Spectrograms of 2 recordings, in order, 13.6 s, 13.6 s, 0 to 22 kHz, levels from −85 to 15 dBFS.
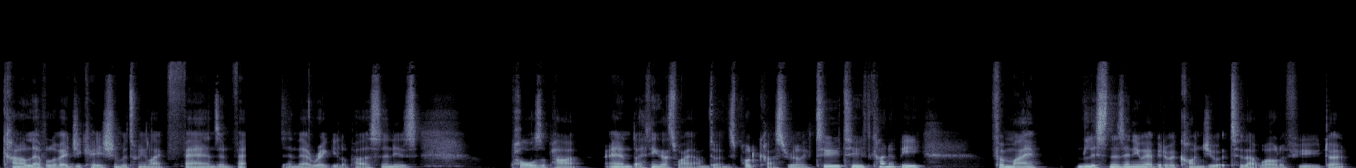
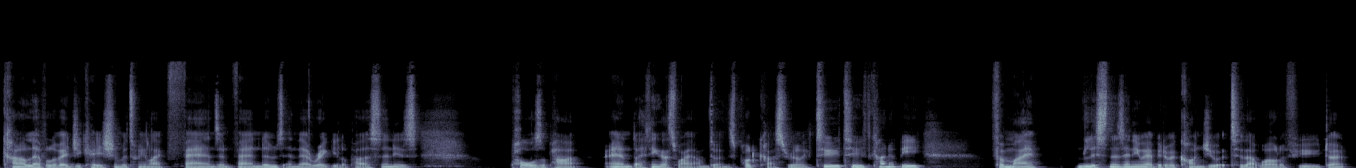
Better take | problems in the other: second | audio cutting out; at 2.5 s

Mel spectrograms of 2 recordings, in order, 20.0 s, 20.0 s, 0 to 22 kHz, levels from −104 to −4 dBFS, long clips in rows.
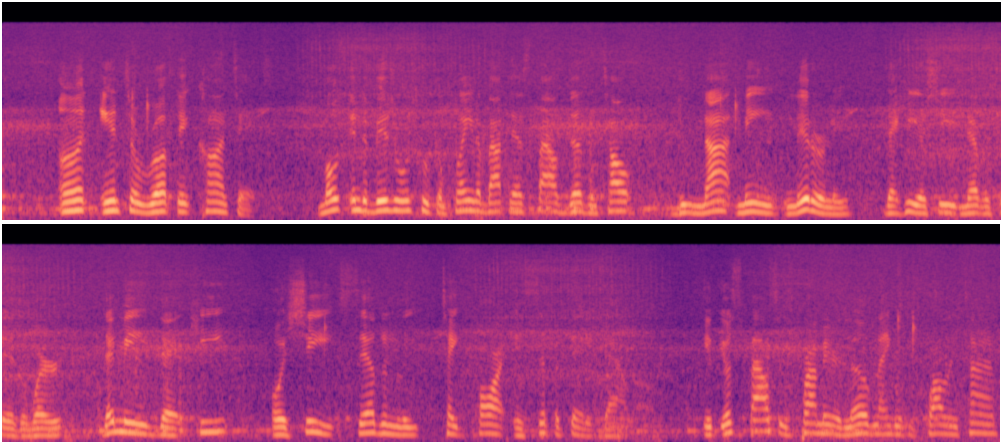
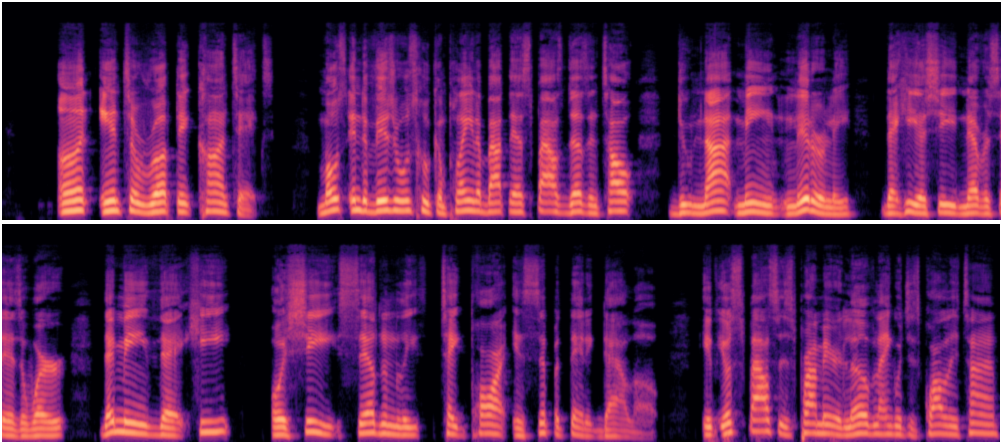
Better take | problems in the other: second | hiss; loud; throughout; 10 dB below the speech

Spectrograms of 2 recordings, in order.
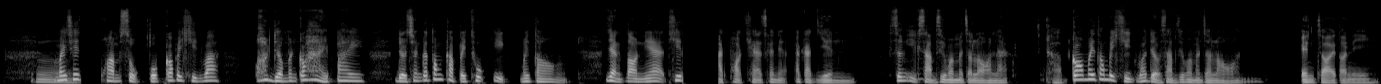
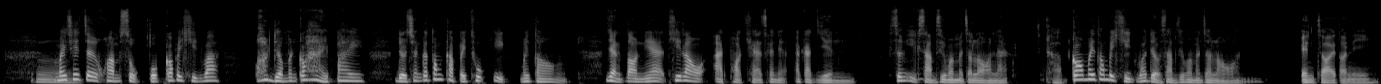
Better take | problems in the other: second | audio cutting out; at 1 s and at 7 s

